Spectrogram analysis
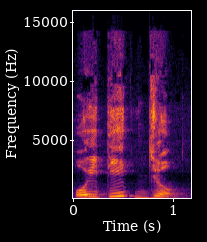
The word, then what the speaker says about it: ঐতিহ্য: না, হবে না, কারণ আমরা বলছি কখনোই উচ্চারণে অন্ত্যেষ্টিয় জ হবে না। তাহলে হবে কি? ঐতিহ্য। তাহলে হবে ঐতিহ্য।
